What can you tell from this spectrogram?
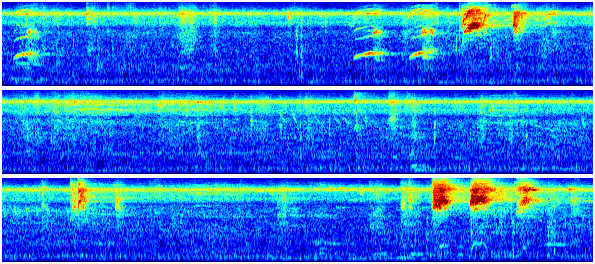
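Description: Short, high-pitched chirping calls from a small animal, in scattered clusters and loudest near the end, over a steady high hiss.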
